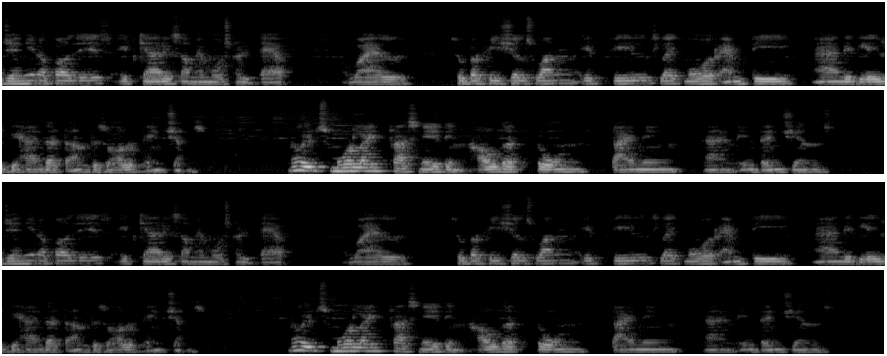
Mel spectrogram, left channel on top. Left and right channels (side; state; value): right; quieter; 5.3 dB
